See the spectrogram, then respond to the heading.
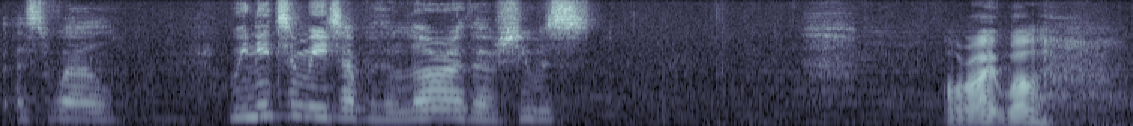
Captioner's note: sighs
